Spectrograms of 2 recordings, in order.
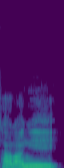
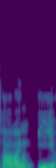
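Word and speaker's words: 사랑해요: সারাঙে, এখানে কিন্তু আমরা কি উচ্চারণ করলাম দেখেন, সারাঙে। এখানে কিন্তু সারাং ই হয়নি, এখানে কি হয়েছে, সারাং এ হয়ে গেছে।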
